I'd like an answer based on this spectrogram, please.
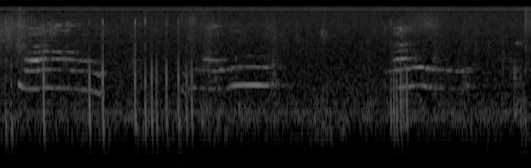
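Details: Donka, a pet cat fixated on a bug indoors, meows repeatedly, slightly falling, harmonic cries about a second apart, with soft tapping between them in a small room.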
